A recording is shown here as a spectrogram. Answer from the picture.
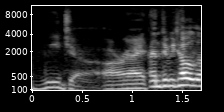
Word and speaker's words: Ouija: It's pronounced Ouija, alright?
